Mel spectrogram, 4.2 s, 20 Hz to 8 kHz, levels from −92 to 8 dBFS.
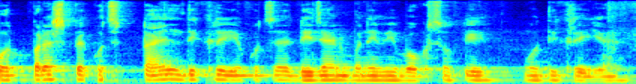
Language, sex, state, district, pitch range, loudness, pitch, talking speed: Hindi, male, Chhattisgarh, Raipur, 115-120 Hz, -18 LUFS, 115 Hz, 255 wpm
